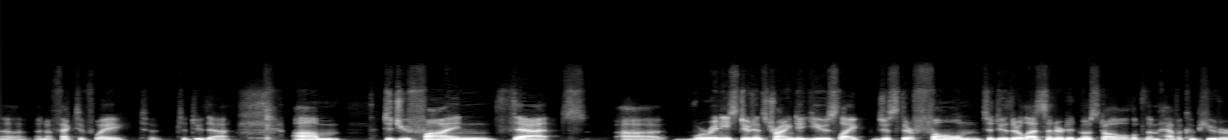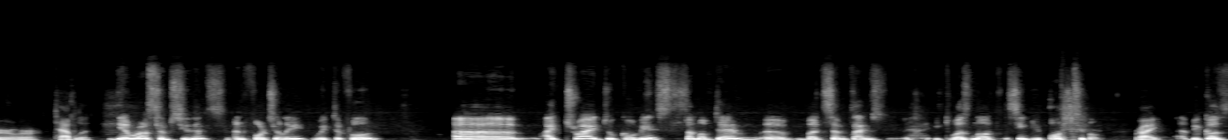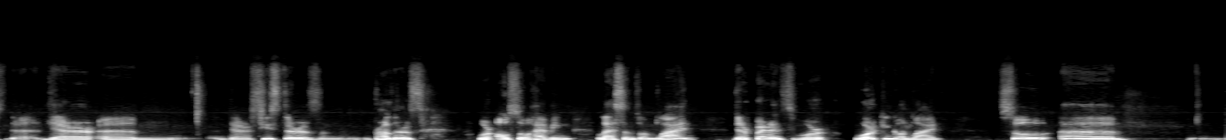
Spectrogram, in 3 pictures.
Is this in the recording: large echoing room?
no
